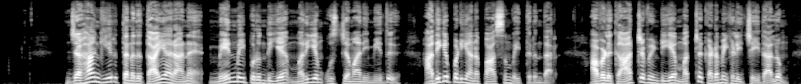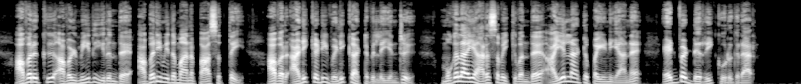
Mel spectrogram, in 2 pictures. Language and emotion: Tamil, neutral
